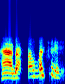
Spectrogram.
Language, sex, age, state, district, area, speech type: Bengali, female, 30-45, West Bengal, North 24 Parganas, urban, conversation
